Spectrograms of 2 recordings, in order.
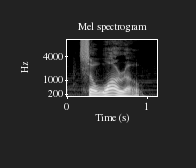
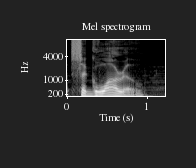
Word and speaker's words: saguaro: A friendly listener from Arizona contacted me and told me that people in Arizona say saguaro, rather than how I said it, which was saguaro. The word is spelled S-A-G-U-A-R-O. I've heard it said both ways, but yeah, saguaro is the best way to say it. That's the correct way.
